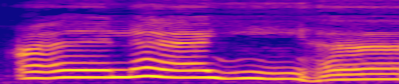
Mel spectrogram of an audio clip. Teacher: ha sini ha simpul, jaga bunyinya daripada dalam halkum. Ha dua harakat mat tabi'i.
